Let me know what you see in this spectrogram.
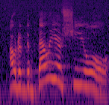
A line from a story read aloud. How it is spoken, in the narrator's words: I cried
